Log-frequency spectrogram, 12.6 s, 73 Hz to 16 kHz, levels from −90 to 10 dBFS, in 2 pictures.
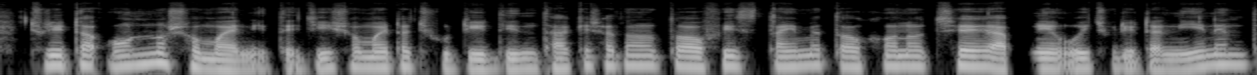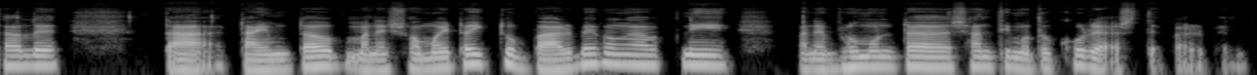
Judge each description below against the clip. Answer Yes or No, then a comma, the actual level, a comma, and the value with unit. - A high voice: No, low, 135 Hz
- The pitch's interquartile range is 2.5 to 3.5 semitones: No, average, 4.1 semitones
